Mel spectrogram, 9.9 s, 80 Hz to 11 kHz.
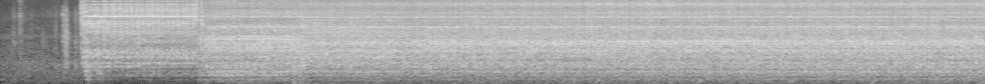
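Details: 1992 Johnson 60hp two-stroke outboard fitted with 1990 70hp carbs with 52-D high-speed jets, jets verified, losing 3+ mph top speed; catches straight away, settles into steady buzzy idle without stumbling or hunting; normal start and idle.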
